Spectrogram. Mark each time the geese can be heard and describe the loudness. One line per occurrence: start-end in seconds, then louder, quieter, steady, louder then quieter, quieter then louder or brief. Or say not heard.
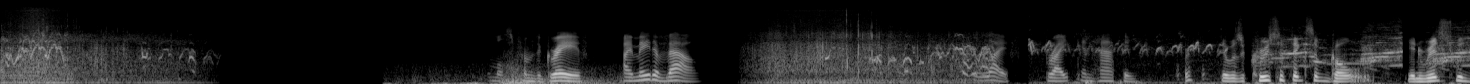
0.0-2.2 brief
7.4-14.6 quieter then louder.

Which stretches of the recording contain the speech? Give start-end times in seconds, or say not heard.
5.0-6.9, 9.7-14.6.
